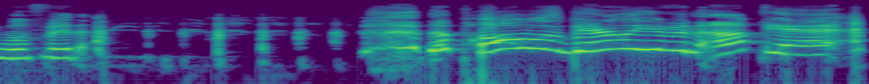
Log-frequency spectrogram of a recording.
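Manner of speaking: high, loud, laughing disbelief; laughing outrage. Real, not acted. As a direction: yell it while cracking up. Outraged at fast poll vote.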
